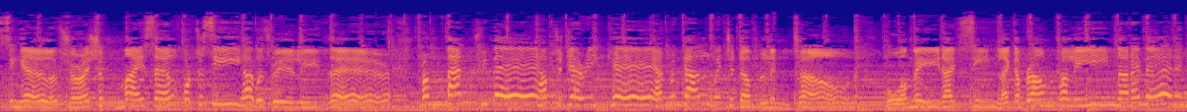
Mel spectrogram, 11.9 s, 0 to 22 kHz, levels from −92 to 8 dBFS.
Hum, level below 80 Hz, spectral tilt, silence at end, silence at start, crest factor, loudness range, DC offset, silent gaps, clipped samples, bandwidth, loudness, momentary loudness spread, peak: none; -44 dBFS; -4.5 dB/octave; 0 s; 0 s; 16 dB; 2 LU; under 0.1%; none; under 0.1%; 13.5 kHz; -16 LUFS; 6 LU; 0 dBFS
